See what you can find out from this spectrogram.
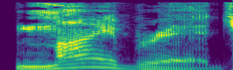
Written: muybridge

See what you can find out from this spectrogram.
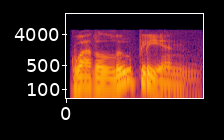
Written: Guadeloupean

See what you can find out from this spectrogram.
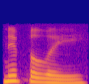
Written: nippily

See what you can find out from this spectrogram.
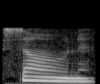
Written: Saone

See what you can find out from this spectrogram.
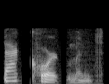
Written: backcourtman

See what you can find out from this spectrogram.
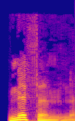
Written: mithan

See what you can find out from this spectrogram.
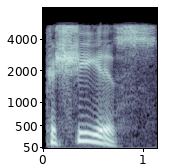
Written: Caxias

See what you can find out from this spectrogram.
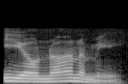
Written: eo nomine

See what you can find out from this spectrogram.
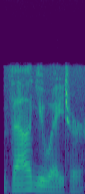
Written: valuator

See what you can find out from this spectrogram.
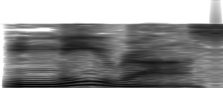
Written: meros

